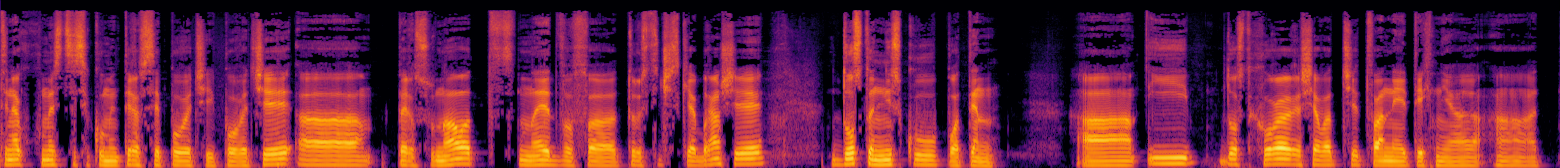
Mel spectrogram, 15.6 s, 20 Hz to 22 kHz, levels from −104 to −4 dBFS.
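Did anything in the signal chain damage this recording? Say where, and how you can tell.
No, nothing in the signal chain has audibly damaged this speech recording; it comes through intact at every stage.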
